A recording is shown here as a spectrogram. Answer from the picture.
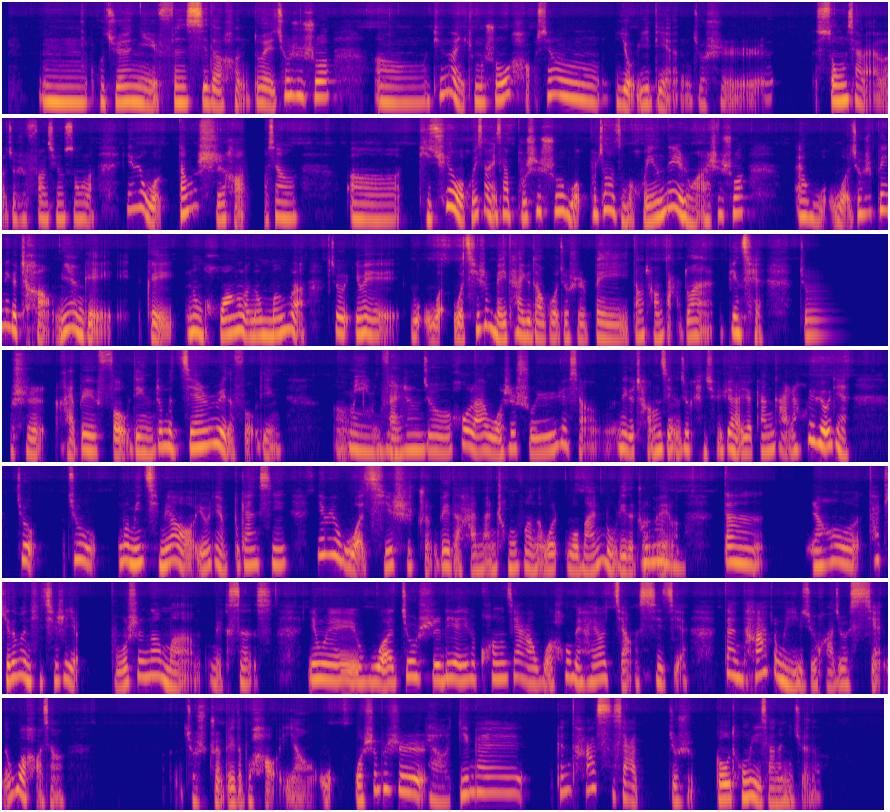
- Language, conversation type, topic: Chinese, advice, 同事对我的方案提出尖锐反馈让我不知所措，我该如何应对？
- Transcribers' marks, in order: static; other background noise; distorted speech; laughing while speaking: "感觉"; in English: "make sense"; other noise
